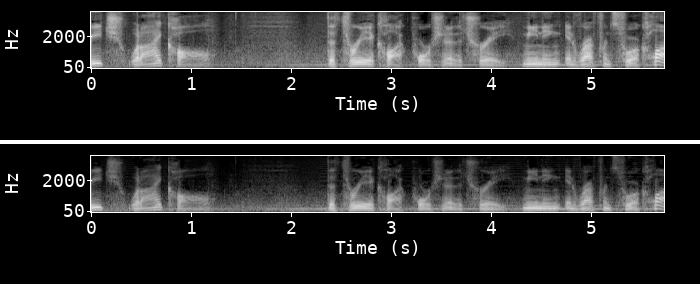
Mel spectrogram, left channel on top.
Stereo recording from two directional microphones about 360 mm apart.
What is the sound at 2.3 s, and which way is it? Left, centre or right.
Speech, centre.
